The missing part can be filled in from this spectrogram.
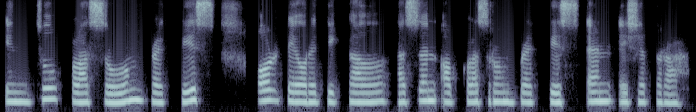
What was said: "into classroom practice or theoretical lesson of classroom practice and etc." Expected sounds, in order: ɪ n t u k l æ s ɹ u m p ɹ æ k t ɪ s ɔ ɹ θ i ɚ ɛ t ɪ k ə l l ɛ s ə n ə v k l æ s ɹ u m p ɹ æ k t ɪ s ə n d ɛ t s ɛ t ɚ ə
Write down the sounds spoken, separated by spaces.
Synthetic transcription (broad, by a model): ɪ n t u k l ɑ s ɹ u m p ɹ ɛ k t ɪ s ɔ ɹ t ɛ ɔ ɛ t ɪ k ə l l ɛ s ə n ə f k l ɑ s ɹ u m p ɹ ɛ k t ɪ s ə n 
